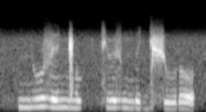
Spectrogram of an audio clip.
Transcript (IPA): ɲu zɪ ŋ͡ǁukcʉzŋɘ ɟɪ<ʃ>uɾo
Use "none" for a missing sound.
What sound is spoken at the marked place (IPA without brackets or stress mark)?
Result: ʃ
